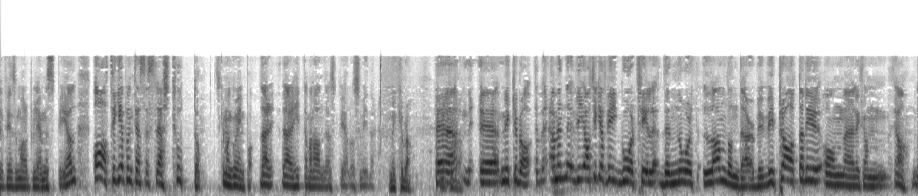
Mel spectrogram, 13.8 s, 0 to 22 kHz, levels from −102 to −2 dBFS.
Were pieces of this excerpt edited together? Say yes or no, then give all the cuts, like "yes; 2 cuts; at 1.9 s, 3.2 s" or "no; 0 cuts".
yes; 2 cuts; at 1.3 s, 8.0 s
